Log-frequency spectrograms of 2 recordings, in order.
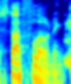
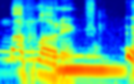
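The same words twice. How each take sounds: First: Said in the usual way. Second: Mock-slow teasing command; slow drawn-out. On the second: Shown as a demonstration. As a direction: Stop floating stretched very slowly and pitched higher. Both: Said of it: "repeats it drawn out".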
